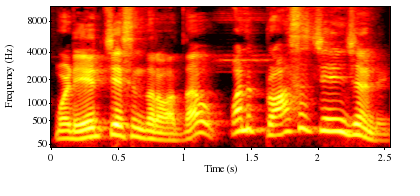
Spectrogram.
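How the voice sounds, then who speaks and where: A man explaining emotions in an interview, asking and answering his own questions in an animated way. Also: sits high, quick pace. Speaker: guest speaker on emotions.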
